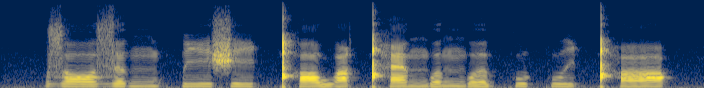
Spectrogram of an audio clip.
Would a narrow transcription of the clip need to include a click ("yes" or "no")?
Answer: yes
